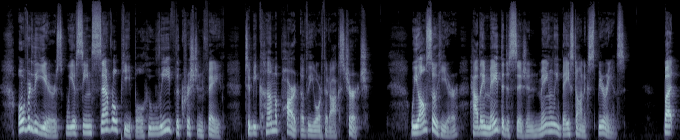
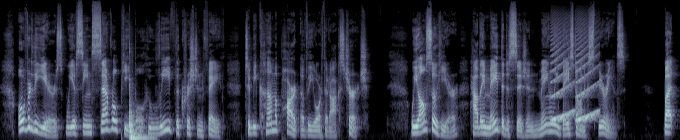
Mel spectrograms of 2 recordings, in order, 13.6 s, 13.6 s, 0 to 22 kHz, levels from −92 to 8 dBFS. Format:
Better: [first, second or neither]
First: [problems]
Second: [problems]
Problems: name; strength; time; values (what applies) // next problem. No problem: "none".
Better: first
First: none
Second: door banging; loud; at 2.5 s; peak 2 dB above the speech // siren; loud; from 11 to 12 s; peak 2 dB above the speech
